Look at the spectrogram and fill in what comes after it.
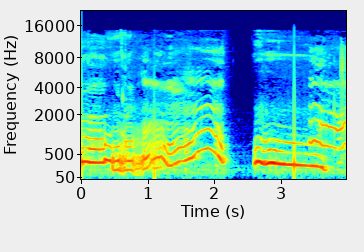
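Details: Dog talking back to its owner with drawn-out tonal whines and yowls, pitch sliding up and down in wavering, voice-like phrases, a brief pause, then a long level whine that bends upward at the end.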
